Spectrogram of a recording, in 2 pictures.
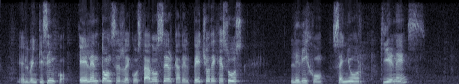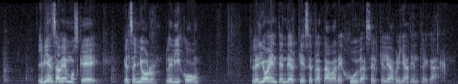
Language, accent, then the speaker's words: Spanish; Mexico; aquí tal vez como mexicanos somos muy dados a hacer señas, ¿verdad?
